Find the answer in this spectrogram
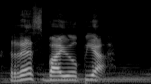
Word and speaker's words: presbyopia: रहा था मैं, प्रेस, बाद में पता चला पी साइलेंट है, रेस बायोपिया।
